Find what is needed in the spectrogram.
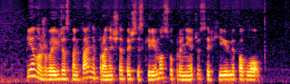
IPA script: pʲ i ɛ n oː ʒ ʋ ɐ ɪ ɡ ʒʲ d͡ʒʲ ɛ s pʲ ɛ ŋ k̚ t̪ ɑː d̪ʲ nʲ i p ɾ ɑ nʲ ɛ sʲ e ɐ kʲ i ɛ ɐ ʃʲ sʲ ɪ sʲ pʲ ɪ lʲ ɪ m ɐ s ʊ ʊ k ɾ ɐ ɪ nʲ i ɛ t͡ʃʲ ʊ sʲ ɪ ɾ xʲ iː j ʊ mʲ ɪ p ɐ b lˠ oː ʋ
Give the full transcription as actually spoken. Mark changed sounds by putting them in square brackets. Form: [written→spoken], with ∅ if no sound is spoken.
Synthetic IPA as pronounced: pʲ i ɛ n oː ʒ ʋ ɐ ɪ ɡ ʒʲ d͡ʒʲ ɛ s pʲ ɛ ŋ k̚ t̪ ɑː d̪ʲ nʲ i p ɾ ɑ nʲ ɛ [sʲ→ʃʲ] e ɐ [kʲ→pʲ] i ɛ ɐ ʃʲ sʲ ɪ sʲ [pʲ→kʲ] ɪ [lʲ→ɾʲ] ɪ m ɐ s ʊ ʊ k ɾ ɐ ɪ nʲ i ɛ t͡ʃʲ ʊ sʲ ɪ ɾ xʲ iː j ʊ mʲ ɪ p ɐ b lˠ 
